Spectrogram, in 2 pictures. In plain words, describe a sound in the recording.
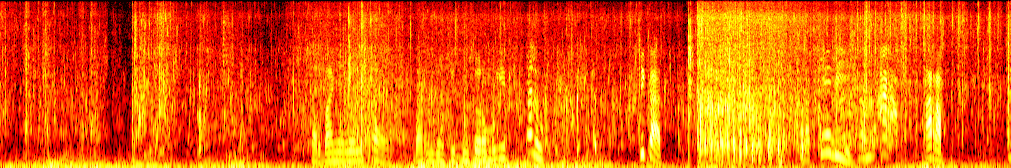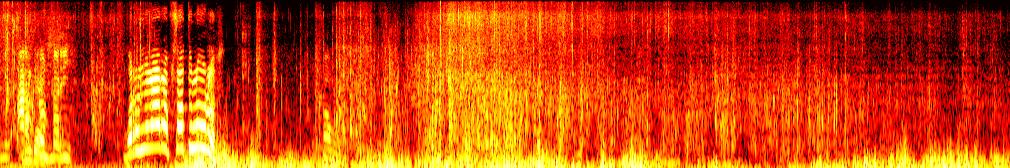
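Feet slosh through shallow water.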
